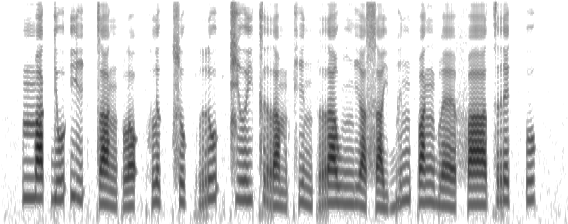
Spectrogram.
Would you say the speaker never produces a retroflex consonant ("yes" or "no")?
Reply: yes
